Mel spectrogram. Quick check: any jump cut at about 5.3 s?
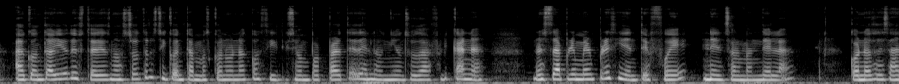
no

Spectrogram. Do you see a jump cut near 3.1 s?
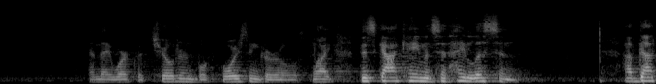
yes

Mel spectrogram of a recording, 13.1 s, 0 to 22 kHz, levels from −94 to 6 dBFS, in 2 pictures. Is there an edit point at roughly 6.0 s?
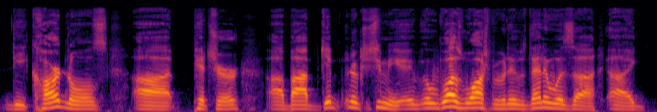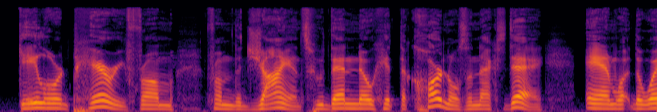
yes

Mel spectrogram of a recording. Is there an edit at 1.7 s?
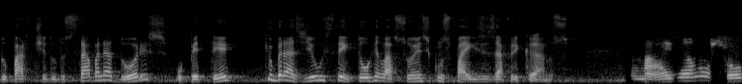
no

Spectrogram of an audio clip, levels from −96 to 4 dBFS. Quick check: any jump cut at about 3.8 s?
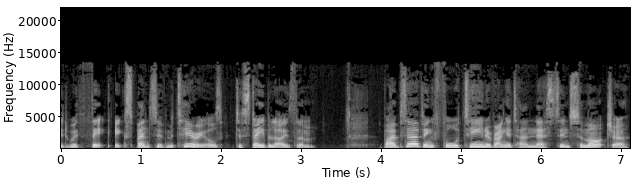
yes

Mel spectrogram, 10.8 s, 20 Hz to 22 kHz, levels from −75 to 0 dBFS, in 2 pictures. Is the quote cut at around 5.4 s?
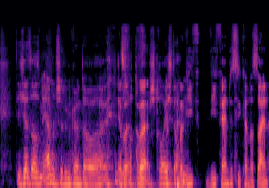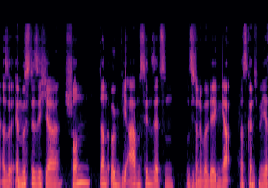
no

